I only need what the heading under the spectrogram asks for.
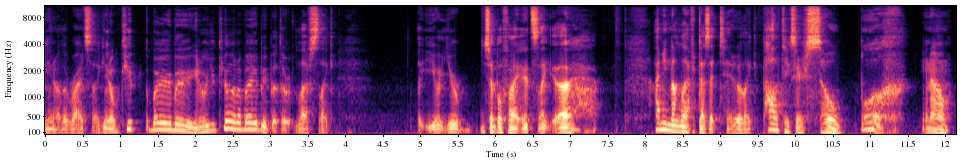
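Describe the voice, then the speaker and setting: Man acting a rambling best friend, gravelly low voice. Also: fairly bright tone. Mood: exasperated, ranting. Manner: rambling, halting, filler-heavy, laughs self-consciously. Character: rambling, earnest male best friend venting and confiding. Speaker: ASMR audio roleplay performer. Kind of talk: casual improvised-sounding roleplay monologue addressed to the listener.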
